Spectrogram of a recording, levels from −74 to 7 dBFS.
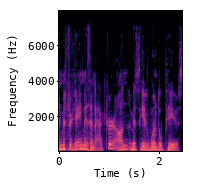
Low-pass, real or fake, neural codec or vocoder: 7.2 kHz; fake; codec, 16 kHz, 4.8 kbps, FACodec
